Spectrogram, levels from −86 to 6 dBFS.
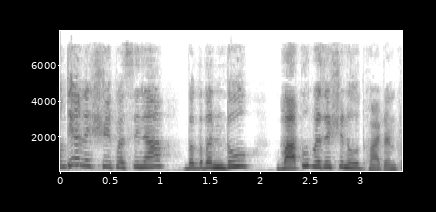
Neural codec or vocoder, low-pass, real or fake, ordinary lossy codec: codec, 16 kHz, 0.5 kbps, FunCodec, trained on LibriTTS, 25 frames a second; 7.2 kHz; fake; AAC, 32 kbps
